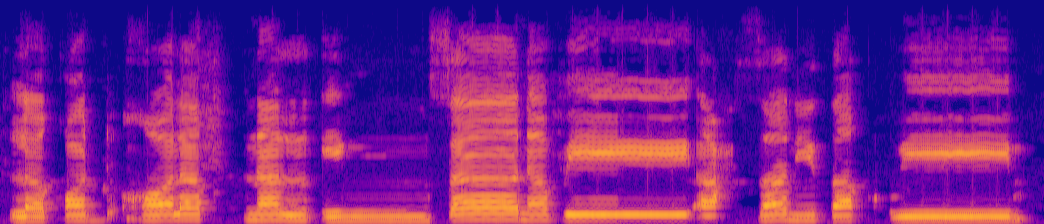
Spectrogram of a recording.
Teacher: Laqad itu disebut qalqalah karena ada huruf da berharkat sukun. Maka dibaca mantul ya.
